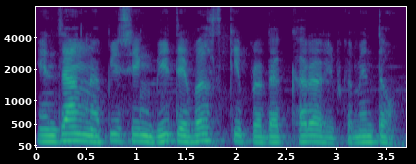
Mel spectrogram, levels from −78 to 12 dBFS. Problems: constant background noise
